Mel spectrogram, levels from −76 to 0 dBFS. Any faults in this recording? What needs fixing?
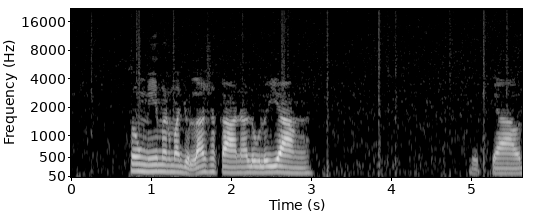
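Overdone noise removal runs through the whole speech clip. The denoiser pushes frequency bands near its noise estimate down hard. Quiet parts of the voice vanish with them. The background drops and breaks up into twinkling specks. Use a gentler reduction setting.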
